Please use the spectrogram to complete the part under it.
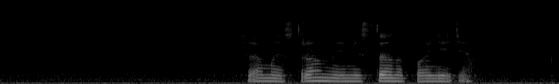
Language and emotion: Russian, neutral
